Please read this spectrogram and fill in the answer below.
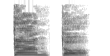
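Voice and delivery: high, sudden shout, crying out. Reading the narrator calling out to his brother mid-argument: shouting. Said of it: "крикнул я".

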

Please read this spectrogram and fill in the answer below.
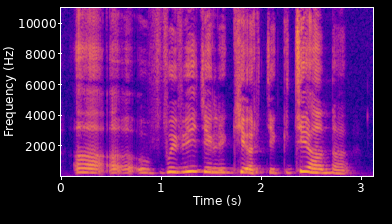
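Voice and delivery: slow, quavering, wary, trembling voice. Nancy, still distrustful, asks Gertrude about Gertie; trembling voice. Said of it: "спросила дрожащим голосом".

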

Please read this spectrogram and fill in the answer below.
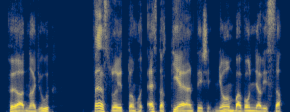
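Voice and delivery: ordinary delivery

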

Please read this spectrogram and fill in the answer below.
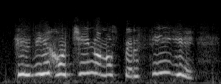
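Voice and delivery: very high, shrill shout. The girl, fleeing the old man with the chimney sweep, falls to her knees shouting. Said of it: "gritó la chica cayendo de rodillas".

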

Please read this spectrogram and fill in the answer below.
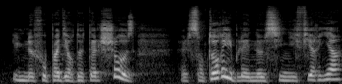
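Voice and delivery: ordinary delivery

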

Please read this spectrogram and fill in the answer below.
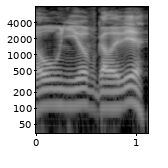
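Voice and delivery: ordinary delivery, nothing marked

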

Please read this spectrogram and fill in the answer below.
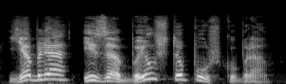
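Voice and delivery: delighted, joyful, high yell. Narrator reads Katsuba greeting Vovik, a joyful yell. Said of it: "радостно заорал Кацуба".

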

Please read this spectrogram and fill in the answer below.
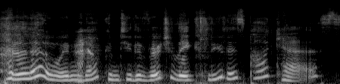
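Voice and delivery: put-on polite telephone voice. Opening the podcast intro: put-on phone voice. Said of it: "without my phone voice".

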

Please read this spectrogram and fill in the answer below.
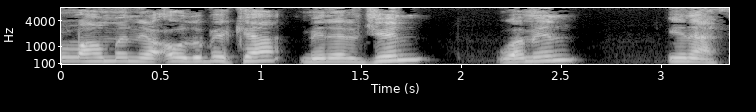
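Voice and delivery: ordinary talk, nothing marked

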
